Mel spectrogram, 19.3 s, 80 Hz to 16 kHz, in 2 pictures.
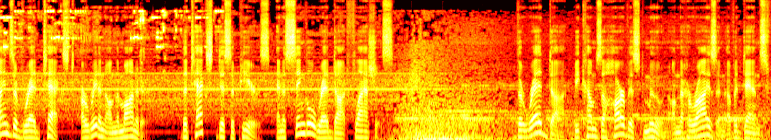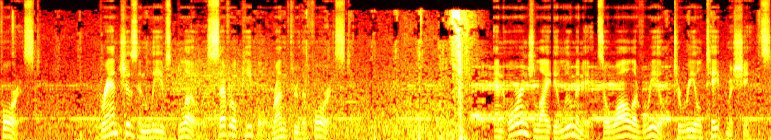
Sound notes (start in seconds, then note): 11.1 footsteps running; 15.3 alarm sounding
